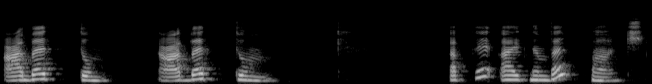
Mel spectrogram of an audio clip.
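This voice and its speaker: A woman teaches recitation in a slow, unhurried way, going over each rule patiently with repeated examples. Her voice sits fairly high. The recording is dull and lo-fi. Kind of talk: tajweed lesson.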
